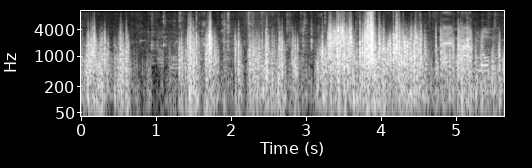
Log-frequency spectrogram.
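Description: Strong storm wind buffets a fourth-floor rooftop, roaring in loud irregular gusts and rumbling microphone blasts, with someone talking over it.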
